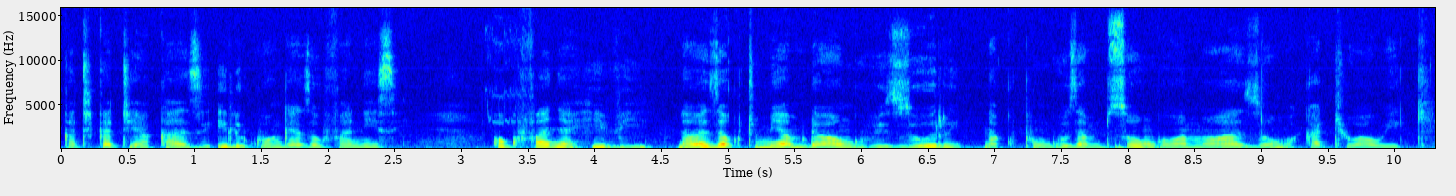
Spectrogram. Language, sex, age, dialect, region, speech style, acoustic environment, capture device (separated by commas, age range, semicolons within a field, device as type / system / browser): Swahili, female, 18-24, Kenya - Mombasa, Kenya, relaxed; focused; excited; happy, nature, desktop / Windows / Edge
